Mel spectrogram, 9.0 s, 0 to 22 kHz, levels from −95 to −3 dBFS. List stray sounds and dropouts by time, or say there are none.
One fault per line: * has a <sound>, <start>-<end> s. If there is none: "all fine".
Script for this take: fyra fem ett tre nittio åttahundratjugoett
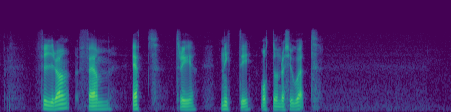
all fine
